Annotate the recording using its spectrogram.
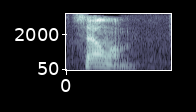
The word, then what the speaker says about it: Tselem: The best I can pronounce it is Tselem, T-S-E-L-E-M.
